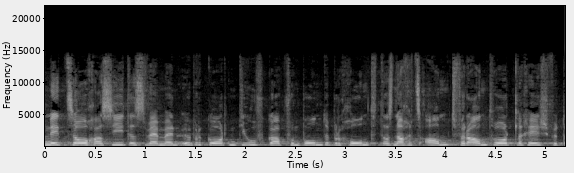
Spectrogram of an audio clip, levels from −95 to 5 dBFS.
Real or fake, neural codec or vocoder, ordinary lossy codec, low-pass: real; none; none; 14.4 kHz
